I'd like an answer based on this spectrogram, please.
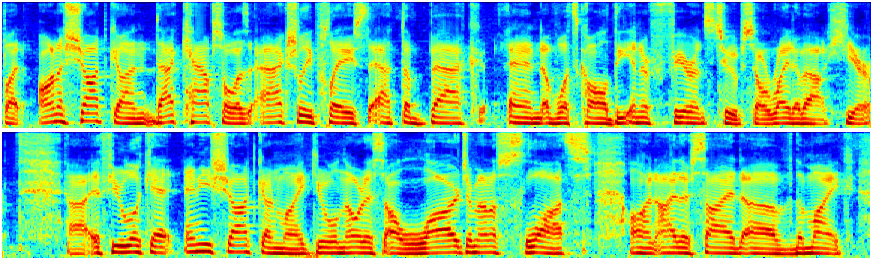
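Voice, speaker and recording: The speech comes at a moderate pace, with fairly even intonation and very even loudness. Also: man. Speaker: presenter. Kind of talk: tutorial. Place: studio. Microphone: studio mic.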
